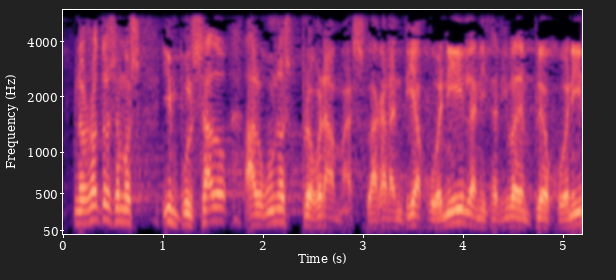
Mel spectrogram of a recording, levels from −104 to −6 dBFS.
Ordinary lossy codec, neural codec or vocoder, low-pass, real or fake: none; none; 5.4 kHz; real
